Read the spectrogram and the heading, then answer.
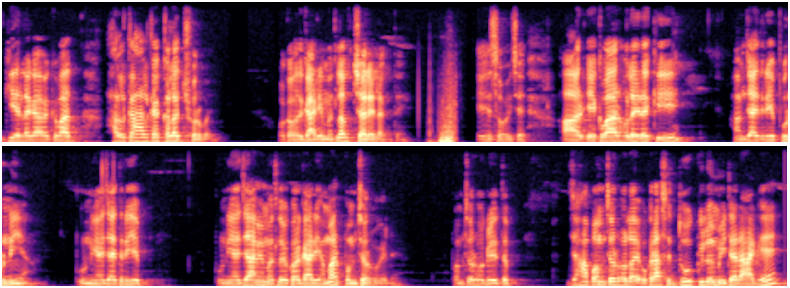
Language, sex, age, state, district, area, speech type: Maithili, male, 18-30, Bihar, Purnia, rural, spontaneous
